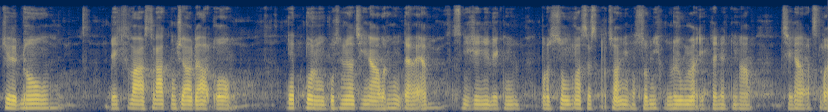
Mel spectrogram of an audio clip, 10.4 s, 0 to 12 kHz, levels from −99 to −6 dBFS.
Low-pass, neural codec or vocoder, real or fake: 9.9 kHz; autoencoder, 22.05 kHz, a latent of 192 numbers a frame, VITS, trained on one speaker; fake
